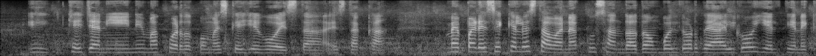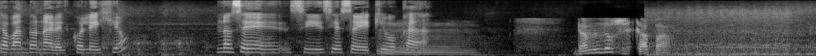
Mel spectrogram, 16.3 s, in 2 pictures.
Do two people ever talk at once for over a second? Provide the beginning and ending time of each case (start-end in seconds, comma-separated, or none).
none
